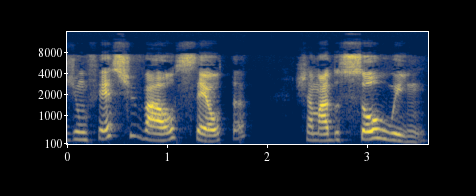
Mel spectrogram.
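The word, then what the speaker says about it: Samhain: um festival Celta chamado sowing que ele se escreve S A M H A N com eles também mas se fala sou o hino e outra coisa que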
